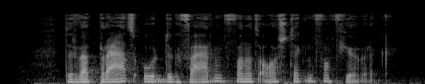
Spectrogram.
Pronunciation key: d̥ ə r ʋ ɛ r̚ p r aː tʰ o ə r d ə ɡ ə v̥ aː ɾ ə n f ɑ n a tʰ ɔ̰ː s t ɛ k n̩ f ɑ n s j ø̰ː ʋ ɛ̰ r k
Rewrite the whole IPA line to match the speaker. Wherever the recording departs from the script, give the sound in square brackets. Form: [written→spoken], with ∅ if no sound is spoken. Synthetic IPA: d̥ ə r ʋ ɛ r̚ p r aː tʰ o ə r d ə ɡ ə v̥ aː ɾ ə n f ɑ n [a→ə] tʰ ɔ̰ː s t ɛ k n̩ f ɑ n [s→f] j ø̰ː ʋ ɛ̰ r k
